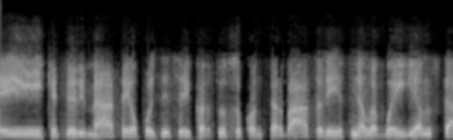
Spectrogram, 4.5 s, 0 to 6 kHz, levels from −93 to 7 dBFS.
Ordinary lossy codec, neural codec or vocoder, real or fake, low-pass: AAC, 24 kbps; codec, 16 kHz, 1.1 kbps, Voila-Tokenizer; fake; 5.4 kHz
